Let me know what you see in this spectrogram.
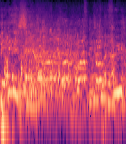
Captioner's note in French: rires public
